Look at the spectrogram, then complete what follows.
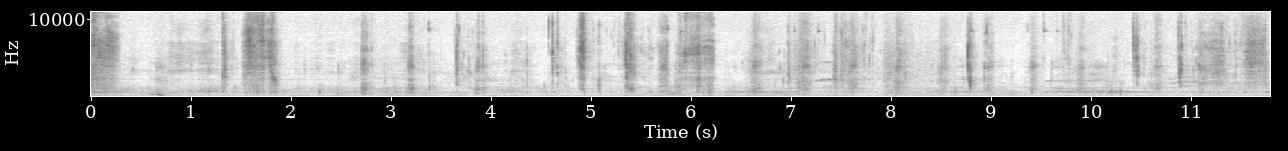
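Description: Close-miked chewing of a rice-and-curry meal, with many short wet mouth clicks and small crunches at an uneven pace, and one louder mouth noise less than a second in.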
